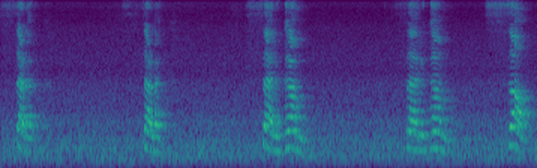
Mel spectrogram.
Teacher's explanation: आप बोल के देखिए, स। हमारी जीभ ऊपर के दांतों के पीछे टच नहीं करेगी, हमारी जीभ ऊपर तक नहीं जाएगी, सिर्फ नीचे वाले दांतों के पीछे जो है उसको टच करेगी।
